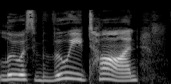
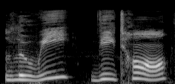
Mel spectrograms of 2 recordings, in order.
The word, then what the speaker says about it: Louis Vuitton: But if you want to know the real pronunciation, it's not Louis Vuitton. It's Louis Vuitton, French.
